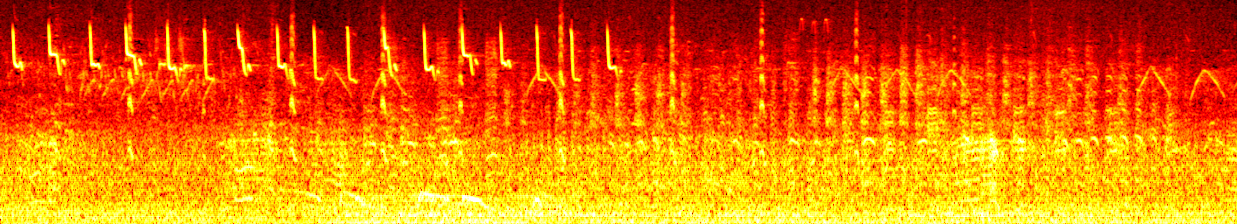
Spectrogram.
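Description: Egyptian goose giving a rapid run of harsh, honking calls, several per second, fading after a few seconds over steady rushing background noise.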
